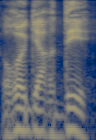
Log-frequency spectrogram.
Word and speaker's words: regarder: You have the infinitive regarder, for example, which is spelled ER, and the pronunciation is still E at the end of a syllable, but there is no accent aigu.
